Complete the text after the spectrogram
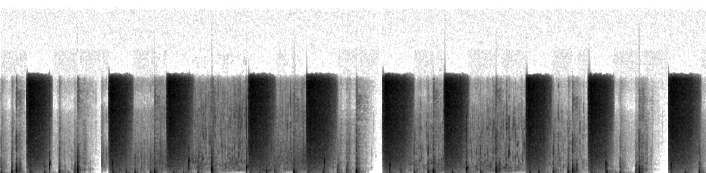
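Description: A pickaxe chips at stone with quick, repeated taps.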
